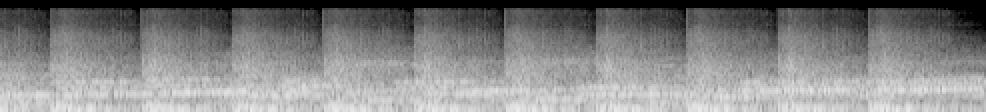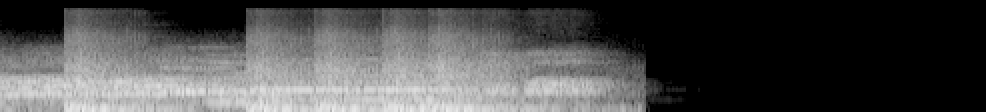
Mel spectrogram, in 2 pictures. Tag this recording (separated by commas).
Music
